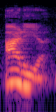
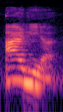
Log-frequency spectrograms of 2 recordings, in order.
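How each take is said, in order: First: It is pronounced with Portuguese vowels. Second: The same.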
